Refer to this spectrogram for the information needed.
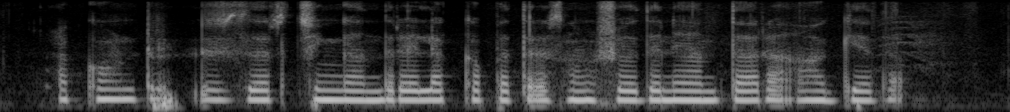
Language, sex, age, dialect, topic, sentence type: Kannada, female, 25-30, Central, banking, statement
